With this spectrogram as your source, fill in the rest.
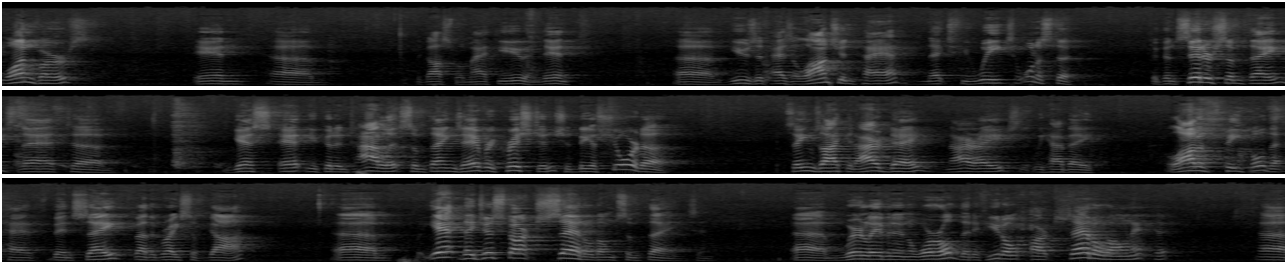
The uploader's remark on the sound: Preached at Faith Baptist Church 8/6/2023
